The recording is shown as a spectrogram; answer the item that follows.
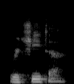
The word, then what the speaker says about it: Rachita: And also, am I pronouncing your name right, Rachita?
